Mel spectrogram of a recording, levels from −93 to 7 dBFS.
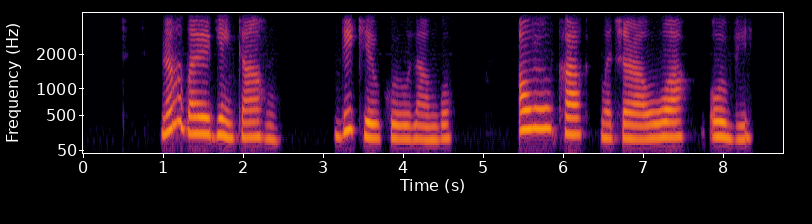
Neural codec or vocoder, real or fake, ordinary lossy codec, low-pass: codec, 16 kHz, 0.5 kbps, FunCodec, trained on LibriTTS, 25 frames a second; fake; Opus, 16 kbps; 3.6 kHz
